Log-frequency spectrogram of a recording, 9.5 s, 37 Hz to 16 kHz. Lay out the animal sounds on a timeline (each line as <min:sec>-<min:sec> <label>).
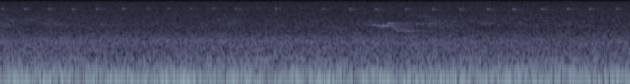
0:00.0-0:09.5 unknown mammal
0:05.5-0:06.6 Wood Thrush (Hylocichla mustelina)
